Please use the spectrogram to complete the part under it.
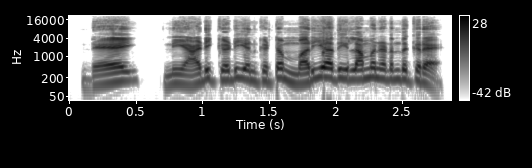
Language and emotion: Tamil, angry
